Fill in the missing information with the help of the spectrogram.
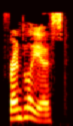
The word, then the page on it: friendliest: British English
